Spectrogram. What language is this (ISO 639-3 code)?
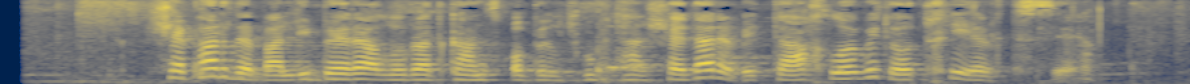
kat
